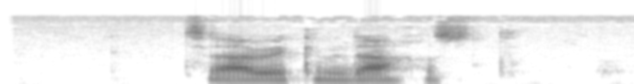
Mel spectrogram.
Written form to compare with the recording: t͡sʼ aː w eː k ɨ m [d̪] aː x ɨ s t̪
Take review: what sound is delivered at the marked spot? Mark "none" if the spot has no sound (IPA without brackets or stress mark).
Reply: d̪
